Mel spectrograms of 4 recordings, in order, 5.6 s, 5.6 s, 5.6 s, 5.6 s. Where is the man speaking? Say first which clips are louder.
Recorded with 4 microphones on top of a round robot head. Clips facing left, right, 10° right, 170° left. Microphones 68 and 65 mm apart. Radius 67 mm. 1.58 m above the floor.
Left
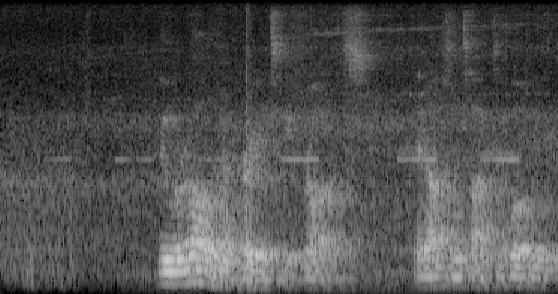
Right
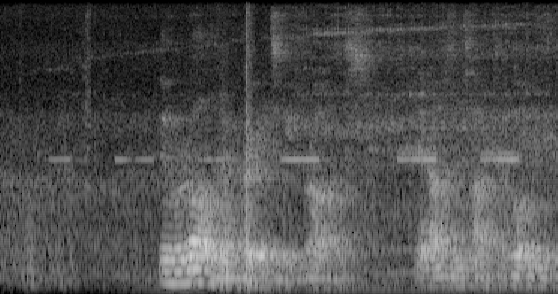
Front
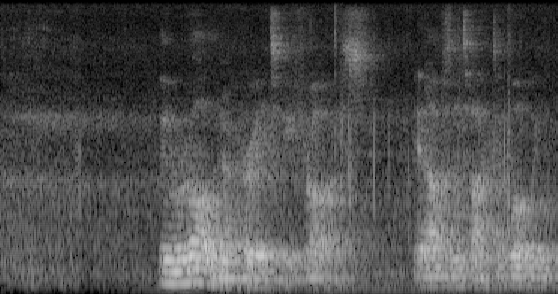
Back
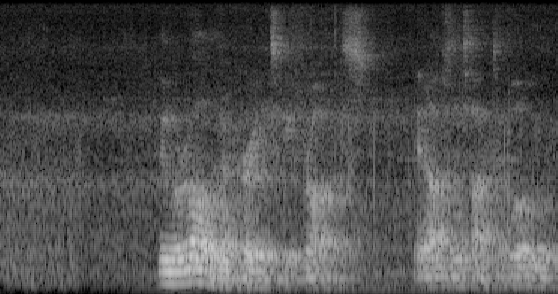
Left 1 dB, back 1 dB; 130° left, 4 m; by 5.5 s 45° left, 2.5 m.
